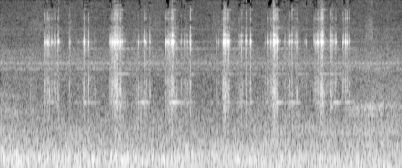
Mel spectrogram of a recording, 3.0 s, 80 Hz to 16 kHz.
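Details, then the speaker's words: Worn tensioner pulley from a 1995 Ford Crown Victoria LX belt drive, removed and spun freely by hand, gives uneven, high, dry ticking and clicking about four a second from bad ball bearings; the idler pulley is smooth. "here's the uh tensioner pulley you can hear the ball bearings now that there's no load on it no tension on it"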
